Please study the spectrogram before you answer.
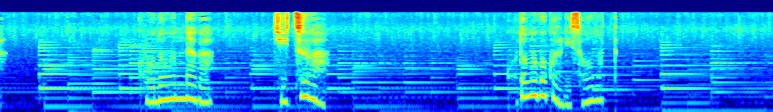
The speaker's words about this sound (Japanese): でもここからがちょっと変わっていた軒下にいるはずなのに雨は容赦なく男と女を濡らしていくその雨の量が半端ではない全身ずぶ濡れ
